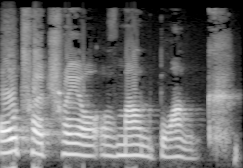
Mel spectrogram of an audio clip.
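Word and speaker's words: Ultra-Trail du Mont-Blanc: Oh, well, UTMB, it's really easy to pronounce, but it is the Ultra Trail of Mont Blanc. – Oh, well, that's exactly how I would have said it. – That is exactly how you would say it.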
